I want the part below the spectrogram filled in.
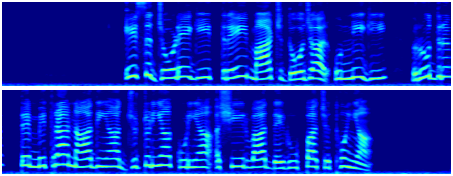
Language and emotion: Dogri, neutral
